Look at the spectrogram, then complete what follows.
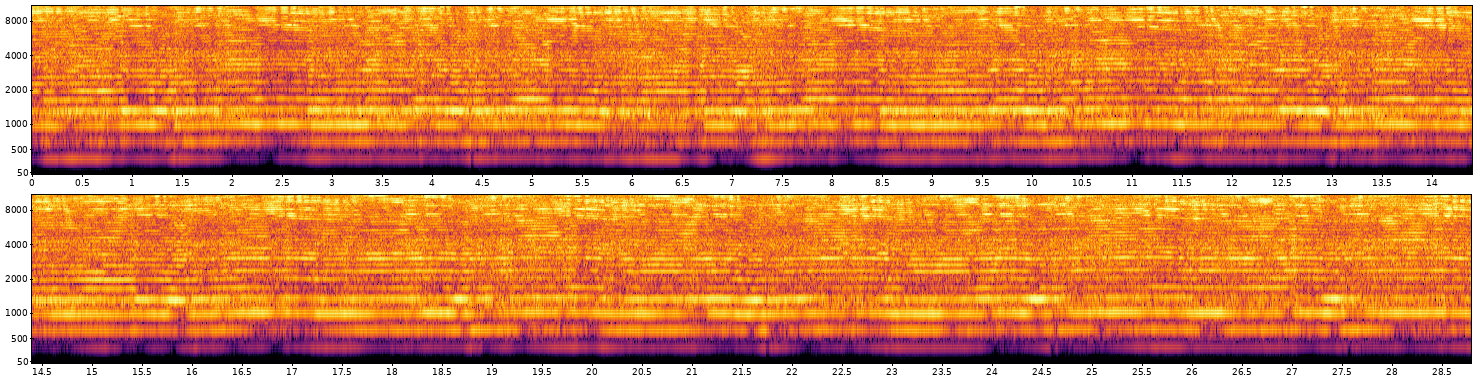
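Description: Homemade wood copy-milling machine running, its cutter motor giving a steady whine that does not change in pitch, with a continuous rasping of the rotary cutter shaving a wooden lure blank.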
